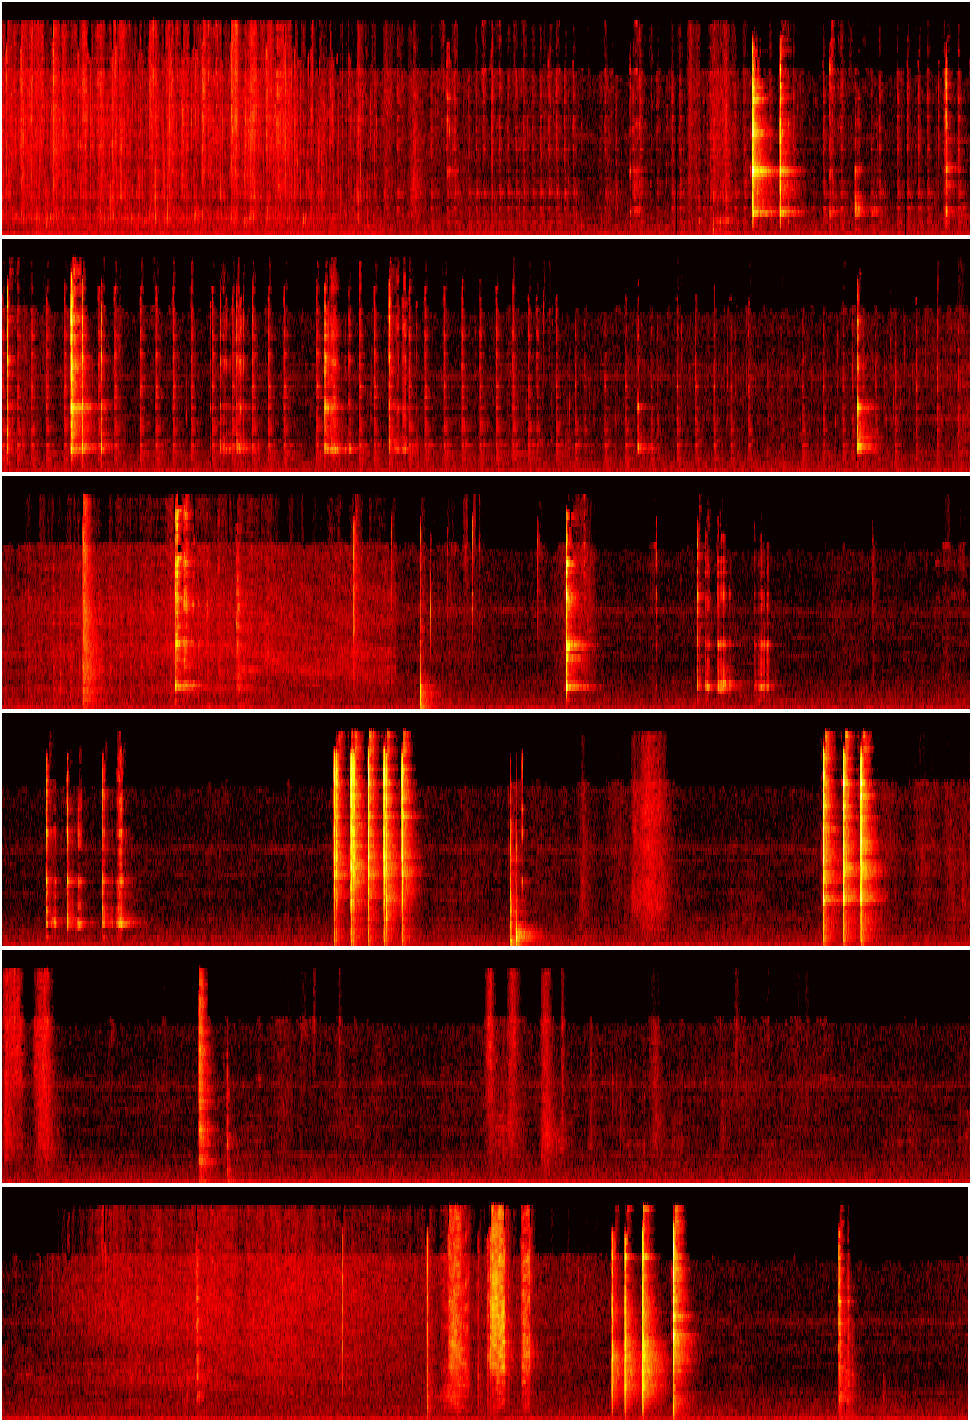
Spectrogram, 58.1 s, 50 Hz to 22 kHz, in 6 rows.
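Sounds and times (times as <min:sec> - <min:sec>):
dishes and glassware clinking: 0:09.4 - 0:18.6.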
